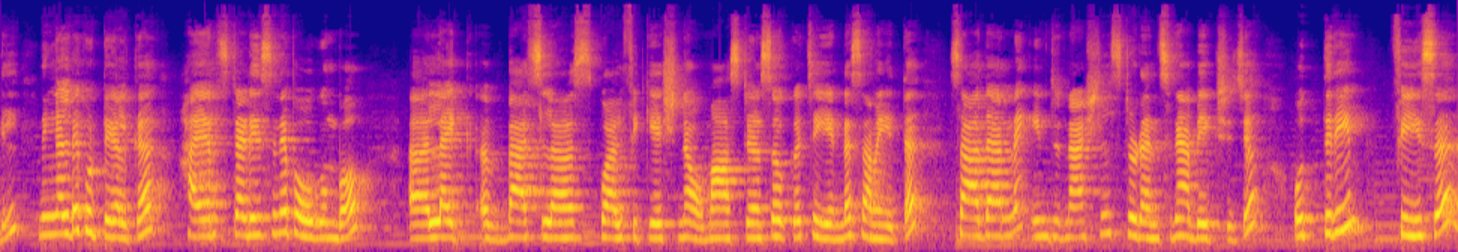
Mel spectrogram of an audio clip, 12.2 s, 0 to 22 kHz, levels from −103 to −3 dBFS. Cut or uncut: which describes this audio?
uncut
